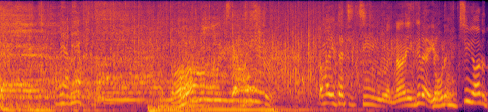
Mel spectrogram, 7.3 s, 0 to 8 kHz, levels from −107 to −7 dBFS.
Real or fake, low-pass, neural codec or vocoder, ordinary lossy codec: fake; none; codec, 16 kHz, 4 kbps, X-Codec, HuBERT features, trained on general audio; none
